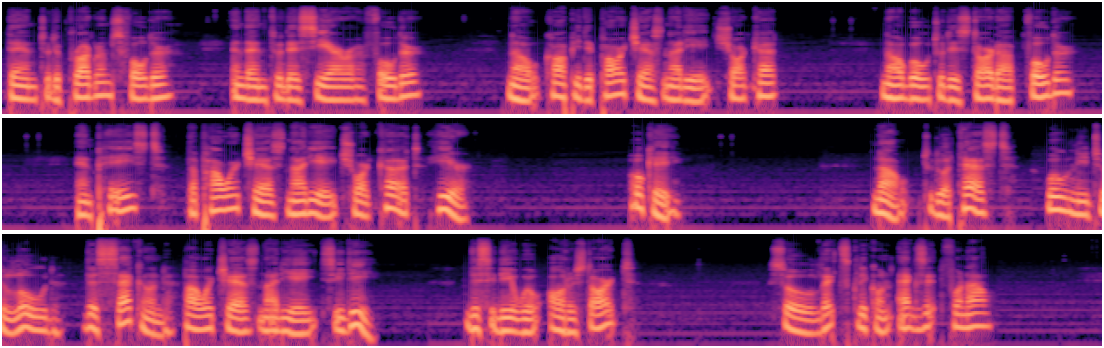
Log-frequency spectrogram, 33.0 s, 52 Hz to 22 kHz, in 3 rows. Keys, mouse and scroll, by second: 22.0 ctrl+End.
